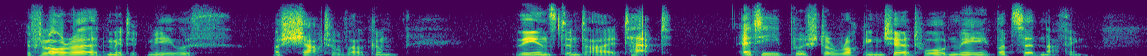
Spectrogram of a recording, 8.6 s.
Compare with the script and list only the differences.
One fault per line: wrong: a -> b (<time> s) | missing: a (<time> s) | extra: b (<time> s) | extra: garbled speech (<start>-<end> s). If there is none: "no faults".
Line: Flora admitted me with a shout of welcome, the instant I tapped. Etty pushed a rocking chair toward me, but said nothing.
no faults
